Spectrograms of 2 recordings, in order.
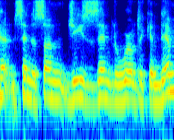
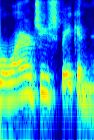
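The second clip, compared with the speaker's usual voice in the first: put-on heavy Southern drawl. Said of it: "he had a Southern drawl worse than mine".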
